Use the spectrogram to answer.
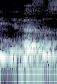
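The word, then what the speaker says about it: ह्रस्व: पहला रस स्वर, इसको बहुत आदमी हरस स्वर बोल देते हैं, तो वैसा नहीं बोलिएगा। इसका शुद्ध उच्चारण जो होता है रस स्वर, दीर्घ स्वर, प्लुस स्वर।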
